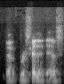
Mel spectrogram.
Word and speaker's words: Refinitiv: we have uh that we get from reuters refinitive is the proper way to say that now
